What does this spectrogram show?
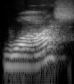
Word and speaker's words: wash: It's spelled with an A, but has an ah sound, so we're going to write it with a broad A. Wash, W-A-U-S-H.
